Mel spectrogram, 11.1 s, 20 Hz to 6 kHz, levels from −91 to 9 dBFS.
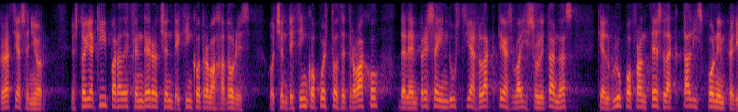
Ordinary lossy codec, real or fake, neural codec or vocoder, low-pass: Opus, 32 kbps; fake; codec, 16 kHz, about 1 kbps, DyCAST, with the encoder's durations; 5.4 kHz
